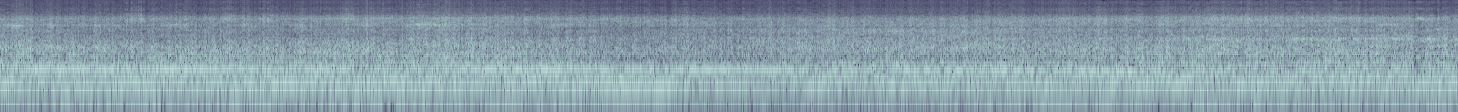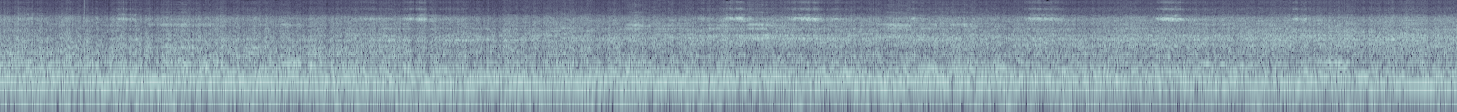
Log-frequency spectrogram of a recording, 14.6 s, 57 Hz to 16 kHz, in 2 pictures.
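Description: EP09 electric locomotive and its passenger coaches rolling past slowly with a steady rail rumble. A thin tone sinks slightly in pitch over the first few seconds, and short high wheel squeals come in the second half as the coaches pass.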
